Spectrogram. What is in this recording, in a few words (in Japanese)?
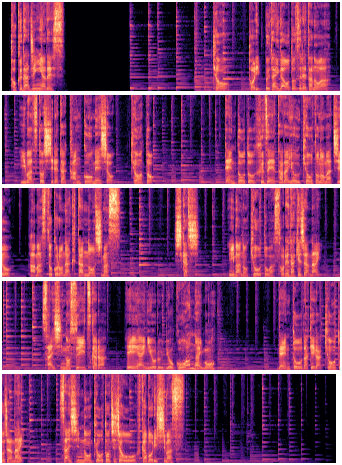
ナチュラル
